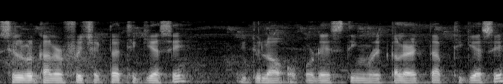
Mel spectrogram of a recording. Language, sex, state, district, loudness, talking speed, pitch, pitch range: Nagamese, male, Nagaland, Dimapur, -20 LUFS, 190 wpm, 100 Hz, 95-100 Hz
